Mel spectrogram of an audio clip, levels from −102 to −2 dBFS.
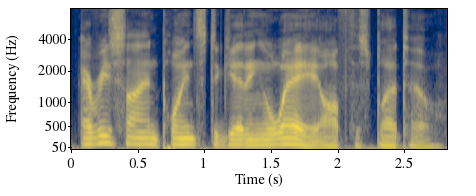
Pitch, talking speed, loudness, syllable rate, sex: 110 Hz, 190 wpm, -17 LUFS, 5.3 syllables/s, male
